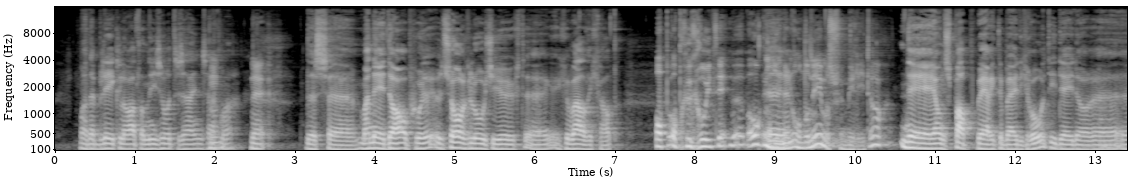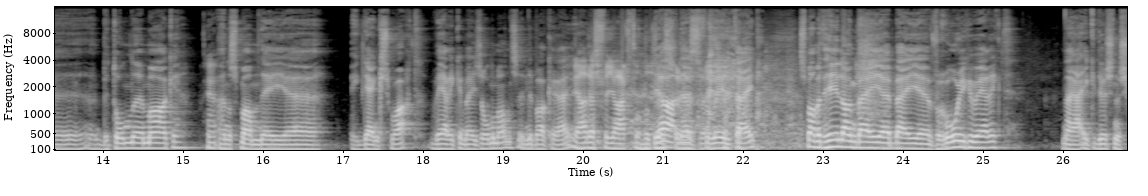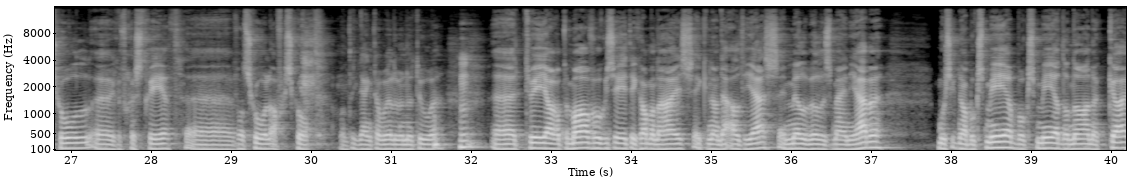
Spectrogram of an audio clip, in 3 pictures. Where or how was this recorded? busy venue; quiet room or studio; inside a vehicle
busy venue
